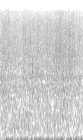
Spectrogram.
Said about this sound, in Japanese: 波の音がきっといい安眠剤になってるはずよ。この海は本当に落ち着く。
